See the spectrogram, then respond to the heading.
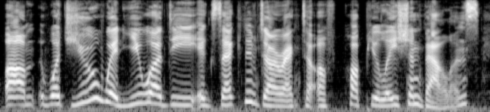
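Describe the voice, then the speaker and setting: A woman from Trinidad and Tobago hosting a casual interview, telling stories with animated laughter. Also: a little high, moderate pace, no room sound. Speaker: show host.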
